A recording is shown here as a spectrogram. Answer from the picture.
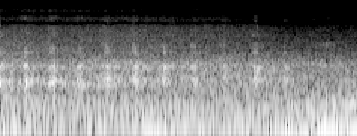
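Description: Two men laughing, the laughter fading over the first second or so, over a steady low rumble.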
